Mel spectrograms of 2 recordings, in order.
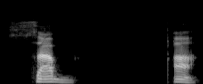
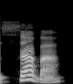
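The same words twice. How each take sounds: First: Sab, a clear break, then a; pause between syllables. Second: Said in the usual way. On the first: Shown as a demonstration. Teacher demonstrating the glottal break, Sab-a with a pause. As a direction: split Sab-a with a sharp stop between sab and a. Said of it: "notice the sudden pause between the syllables". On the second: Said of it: "would translate the Hiligaynon sab-a into Tagalog".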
